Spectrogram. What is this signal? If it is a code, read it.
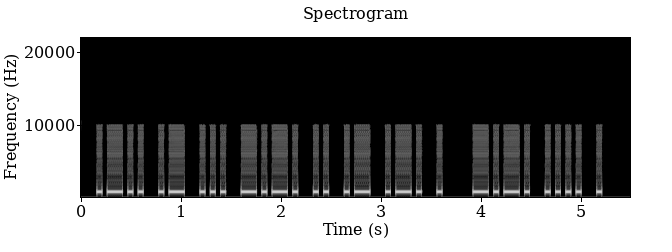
Morse code, heard as a keyed tone, about 23 wpm, 800 Hz. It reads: LASCIARE CHE
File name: morse mp3 / ITALIEN texte clair 1 vitesse 22 mots minute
